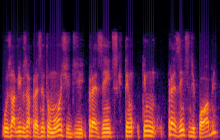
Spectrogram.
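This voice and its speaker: Um homem com sotaque brasileiro explicando poesia numa conversa informal, em tom didático e sem pressa. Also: male voice, mid-range voice, mellow, husky. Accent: Brazilian. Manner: didactic, unhurried, with frequent restarts and "né?" tags. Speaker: poet explaining literature. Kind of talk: casual conversation.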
